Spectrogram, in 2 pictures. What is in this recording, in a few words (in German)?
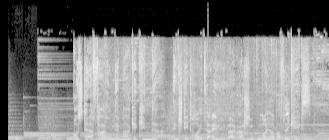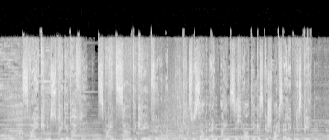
werbung; ferrero kindercards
